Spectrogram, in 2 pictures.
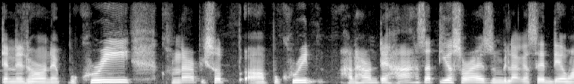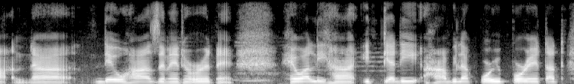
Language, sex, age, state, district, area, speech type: Assamese, male, 18-30, Assam, Tinsukia, rural, spontaneous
